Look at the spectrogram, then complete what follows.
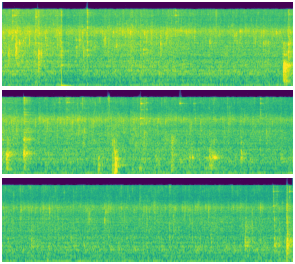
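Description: Food frying in mustard oil in a pan, a steady sizzle that grows gradually quieter, with a few knocks of the stirring spoon against the pan about midway.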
